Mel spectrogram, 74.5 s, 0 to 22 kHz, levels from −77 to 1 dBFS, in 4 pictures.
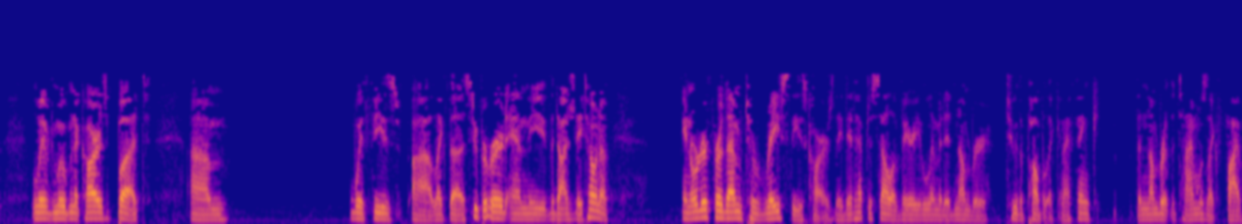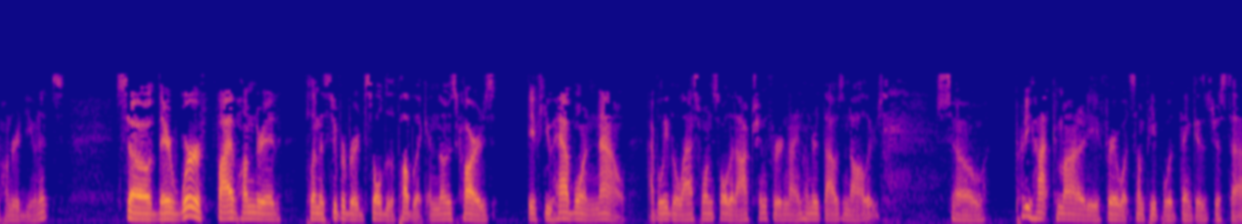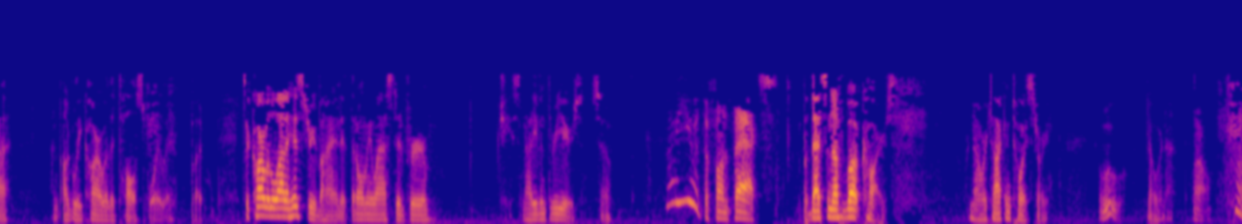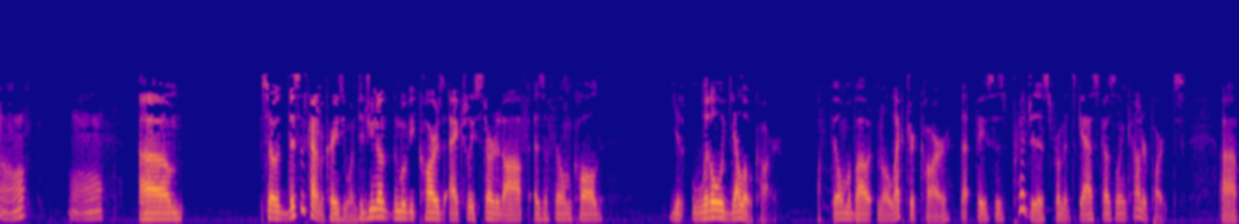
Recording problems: garbled, watery; badly; nothing above 5.5 kHz

